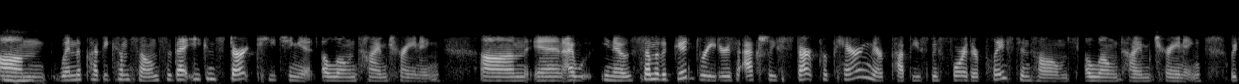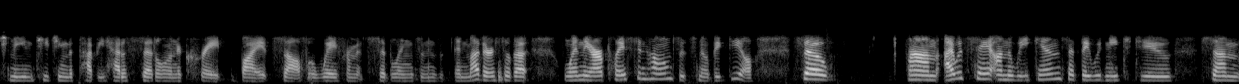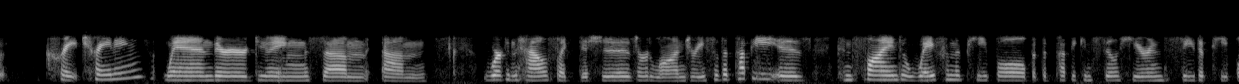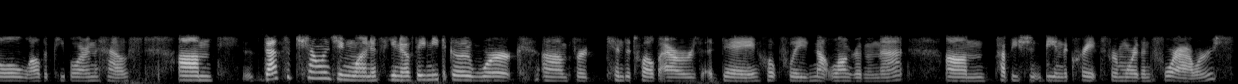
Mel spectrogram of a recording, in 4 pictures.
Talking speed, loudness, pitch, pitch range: 205 wpm, -24 LUFS, 190 Hz, 175-215 Hz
